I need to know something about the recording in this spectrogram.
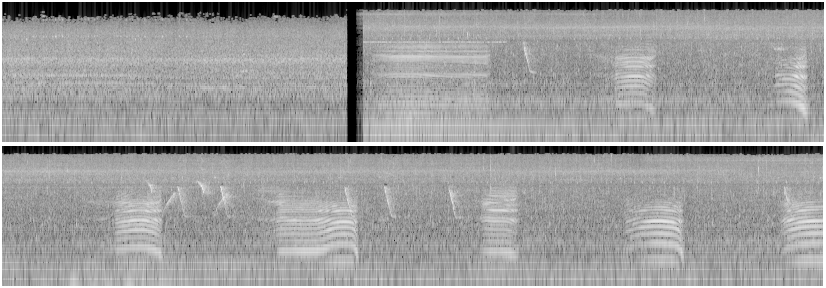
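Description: Cattle mooing, about seven separate moos a few seconds apart, over a steady low hum. Before them, a steady mechanical drone cuts off abruptly.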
